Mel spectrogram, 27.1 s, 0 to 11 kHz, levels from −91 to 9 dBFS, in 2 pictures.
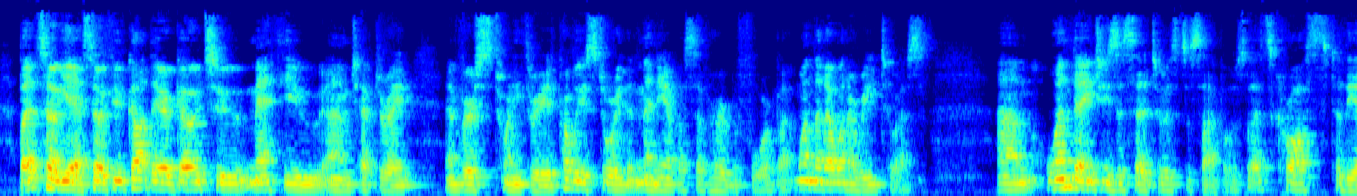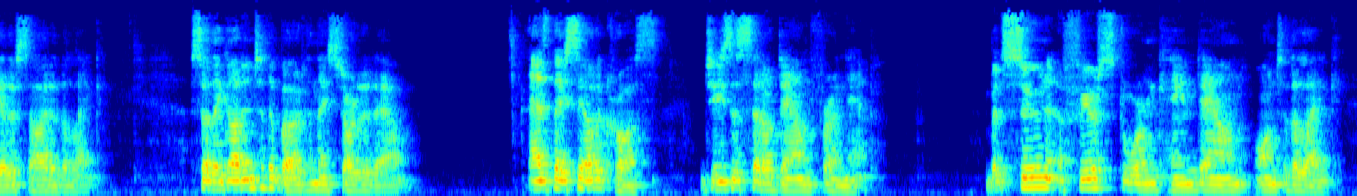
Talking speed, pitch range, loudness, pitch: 185 wpm, 105-130 Hz, -28 LUFS, 110 Hz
